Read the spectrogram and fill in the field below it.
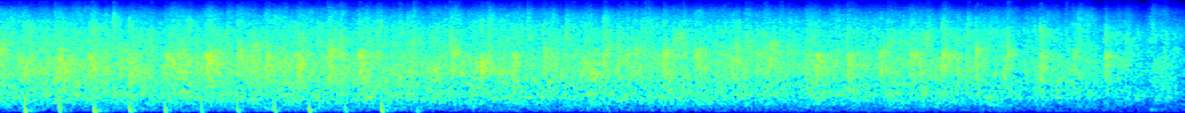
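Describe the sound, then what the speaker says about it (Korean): An audience at a church Sunday service applauds the children, with sustained, loud, even clapping from many hands; a few distinct claps stand out at the start before it settles into a dense wash that fades slightly. "Let's give it a big round of applause for our children."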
